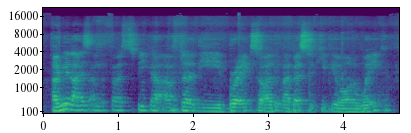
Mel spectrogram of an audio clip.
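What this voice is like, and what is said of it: German accent. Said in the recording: “I am from Germany... I apologize for my accent”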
